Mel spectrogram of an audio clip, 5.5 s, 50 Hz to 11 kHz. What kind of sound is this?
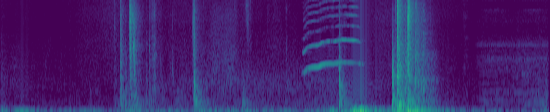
Door Open + Shut 1
A door opening then shutting
opening, door, A, then, shutting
